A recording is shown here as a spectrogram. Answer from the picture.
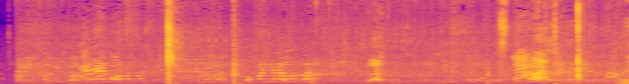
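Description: Volleyball struck by players' hands during a rally: sharp smacks less than two seconds in, again about half a second later, and once near the end, amid spectators' shouting.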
